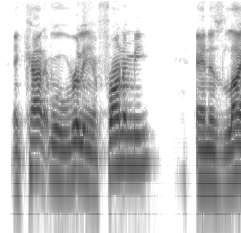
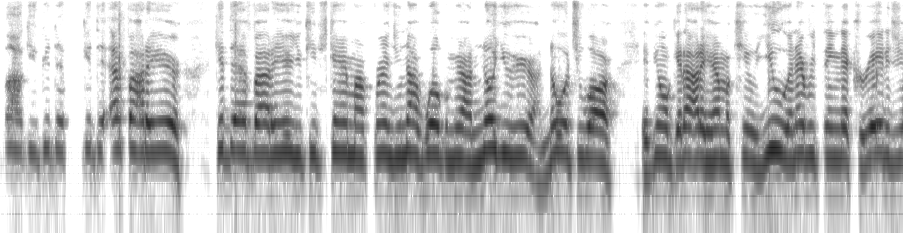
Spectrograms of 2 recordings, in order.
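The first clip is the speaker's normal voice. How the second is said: much higher, furious threats; snapping at a spirit; 9 semitones higher than usual. Retold or imitated. Dreamer yelling at the old lady spirit, much higher and furious. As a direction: drive the presence out with raging threats. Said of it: "I was snapping".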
